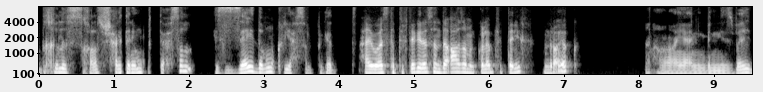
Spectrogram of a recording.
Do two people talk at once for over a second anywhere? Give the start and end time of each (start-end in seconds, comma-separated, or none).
none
